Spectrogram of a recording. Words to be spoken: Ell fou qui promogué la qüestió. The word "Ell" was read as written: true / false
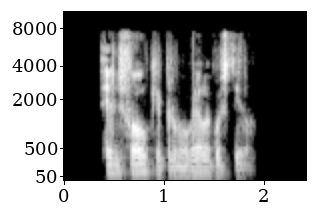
true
